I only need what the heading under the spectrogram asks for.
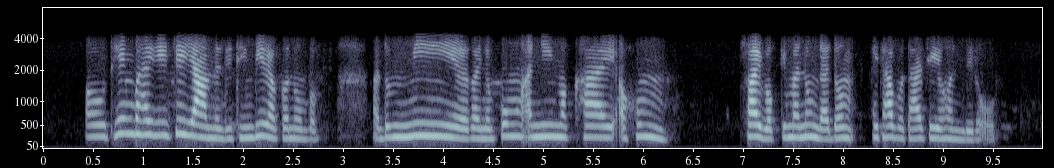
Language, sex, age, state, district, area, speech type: Manipuri, female, 18-30, Manipur, Kangpokpi, urban, conversation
